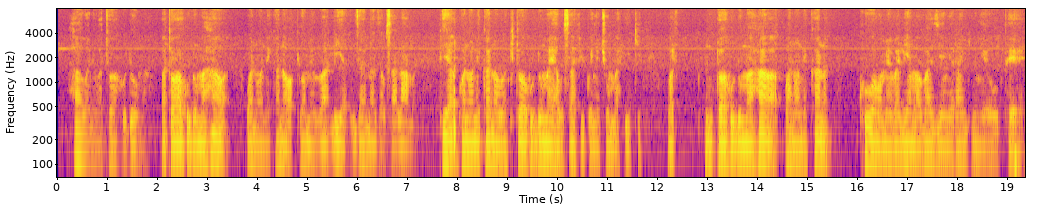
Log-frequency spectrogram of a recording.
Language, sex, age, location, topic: Swahili, male, 18-24, Kisii, health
